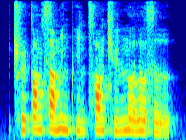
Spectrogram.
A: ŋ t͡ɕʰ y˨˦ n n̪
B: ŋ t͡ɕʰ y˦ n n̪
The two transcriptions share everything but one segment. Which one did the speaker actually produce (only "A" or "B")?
A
